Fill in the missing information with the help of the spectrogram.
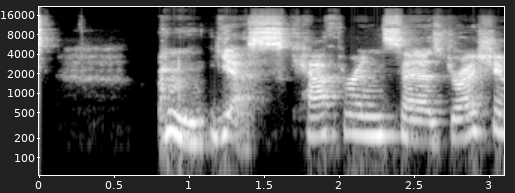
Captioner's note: clears throat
